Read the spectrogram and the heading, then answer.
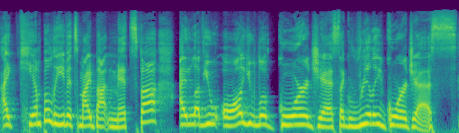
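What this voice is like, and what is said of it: Thick Long Island accent. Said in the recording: “a really, really annoying Long Island accent ... so thick”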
